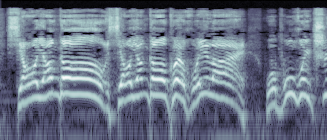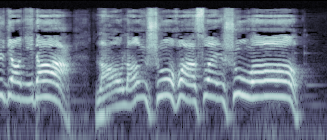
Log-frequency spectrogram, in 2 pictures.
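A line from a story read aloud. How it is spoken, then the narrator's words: Loud calling out. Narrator (Chinese): 老狼 大声叫起来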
